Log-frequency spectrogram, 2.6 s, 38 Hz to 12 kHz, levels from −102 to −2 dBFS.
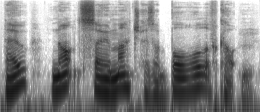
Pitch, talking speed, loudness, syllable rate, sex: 110 Hz, 185 wpm, -18 LUFS, 4.4 syllables/s, male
